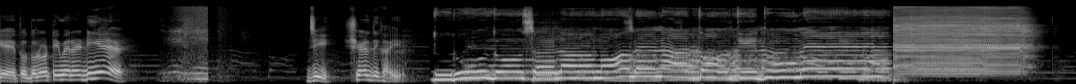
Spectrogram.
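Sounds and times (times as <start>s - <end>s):
speech: 0.0s - 2.1s, 3.1s - 8.1s
quiz buzzer: 8.9s - 10.5s.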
